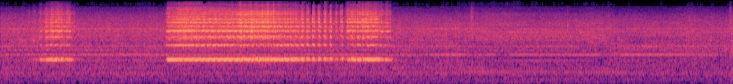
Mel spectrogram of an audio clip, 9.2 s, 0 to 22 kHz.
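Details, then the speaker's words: Long three-inch boring bar boring a wood lathe spindle nose to .700 in for a Morse taper: shrill ringing bursts near 1.2 kHz as the bar bounces and chatters toward the end of the cut; a 2.5-inch bar is to be tried next. "certainly sounds like it wants to chatter [Music] gets to that last little bit wants to bounce on me"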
